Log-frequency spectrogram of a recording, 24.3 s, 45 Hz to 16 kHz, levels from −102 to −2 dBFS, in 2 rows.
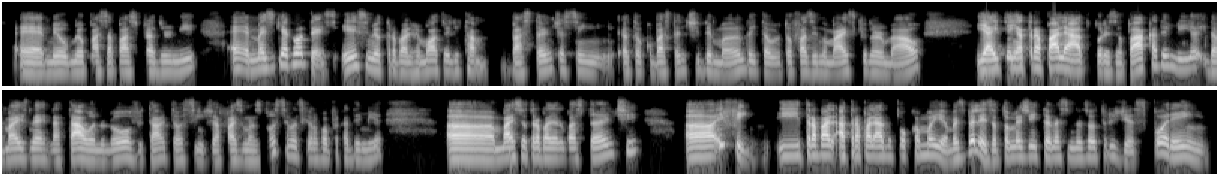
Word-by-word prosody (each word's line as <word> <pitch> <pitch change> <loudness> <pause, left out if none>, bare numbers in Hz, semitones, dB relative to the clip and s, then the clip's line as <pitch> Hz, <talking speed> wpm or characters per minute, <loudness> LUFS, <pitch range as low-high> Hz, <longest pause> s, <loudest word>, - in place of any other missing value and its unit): eh, 120 -2 +1
meu 125 0 -5
meu 125 0 -7
passo 130 0 -6
a - - -16
passo 130 0 -3
pra 135 - -3
dormir. 130 +4 -11 0.3
Eh, 155 -3 -2
mas 155 +3 -3
o - - -12
que 210 - -1
acontece? 225 - -1
Esse 175 -1 -3
meu 140 -2 -3
trabalho 125 -2 -5
remoto, 135 +2 -4
ele 130 0 -14
tá 130 0 -3 0.3
bastante, 120 +5 -5
assim, 130 -4 -12 0.2
eu - - -6
tô 130 - -11
com - - -20
bastante 130 +1 -6
demanda, 130 +2 -8
então, 120 -2 -9
eu 115 - -17
tô 125 - -10
fazendo 125 -1 -7
mais 120 +3 0
que - - -17
o - - -18
normal. 115 -3 -2 0.6
E 145 - +5
aí, 145 +1 +8
tem 165 +3 -2
atrapalhado, 165 -4 +7
por 135 - -6
exemplo, 120 -1 0
a - - +12
academia, 170 -2 -6
ainda 130 - -7
mais, 135 +2 -1
né, 135 -1 -3
Natal, 125 +2 +4
Ano 120 -1 -11
Novo 135 +1 -6
e - - -22
tal. 130 +2 -3
Então 125 -3 -12
assim, 125 -1 -16
já 120 - -8
faz 125 0 -4
umas 120 -1 -12
2 195 +3 -11
semanas 160 -2 -12
que - - -14
eu - - -8
não 135 - -13
vou 130 - -8
pra - - -26
academia, 130 +1 -15 0.6
ah, 135 -1 +7
mas 150 +1 +4
eu 155 - -7
trabalhando 140 -1 -2
bastante, 155 - -5 0.5
ah, 155 +2 +8
enfim, 140 -6 -3 0.2
e 165 +2 -3
trabalha 175 +2 +6
atrapalhado 160 -1 +3
um - - -22
pouco 160 +1 -8
a - - -11
manhã, 175 -1 -3
mas 135 +1 -5
beleza, 120 - +1
tô 145 +4 -6
me 155 - -4
ajeitando, 155 -1 -4
assim, 145 -1 -10
nos 140 +1 -11
outros 150 +2 -7
dias, 115 -3 -10
porém, 150 - -3
135 Hz, 215 wpm, -25 LUFS, 125-155 Hz, 0.6 s, a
